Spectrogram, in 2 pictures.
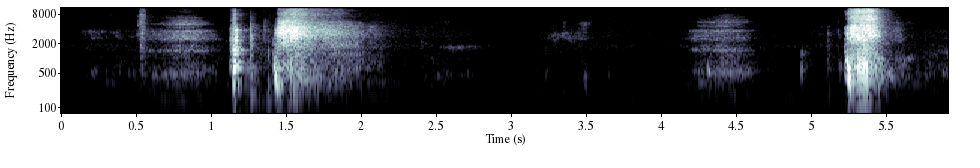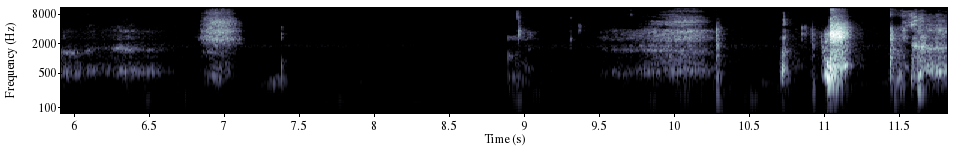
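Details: Person with a cold who had taken a strong decongestant: three forceful, wet-sounding sneezes, each preceded by a quick inward breath and followed by sniffling.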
